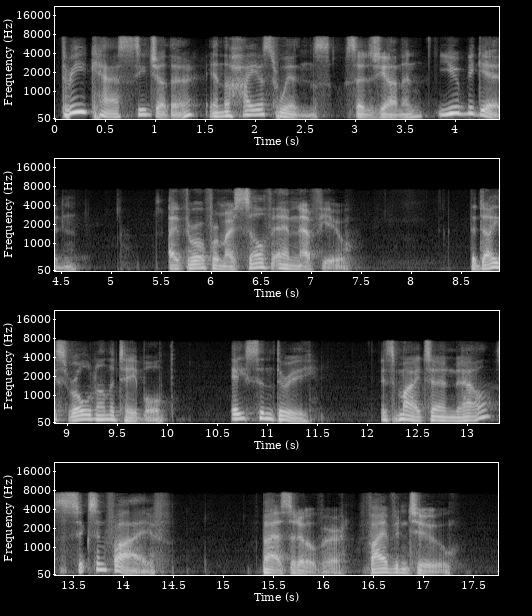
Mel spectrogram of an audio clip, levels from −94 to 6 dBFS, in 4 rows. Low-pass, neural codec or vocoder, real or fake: 7.2 kHz; codec, 16 kHz, 0.8 kbps, ZipCodec; fake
